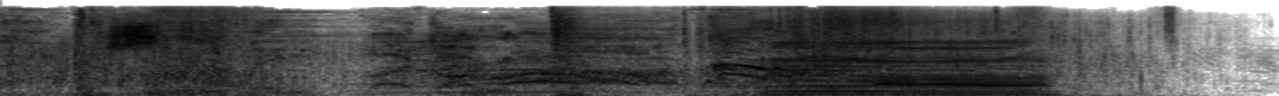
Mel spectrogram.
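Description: A man talks into a nearby microphone with animation.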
